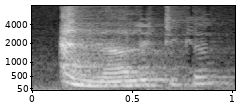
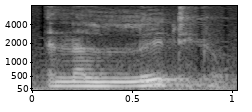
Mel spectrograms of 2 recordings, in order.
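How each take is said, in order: First: The stress is not on the third syllable. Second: The stress is on the third syllable. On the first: The speaker calls it wrong. "Not analytical, not like that" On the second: The speaker calls it right. "third syllable, third part, stress it. It is analytical"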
